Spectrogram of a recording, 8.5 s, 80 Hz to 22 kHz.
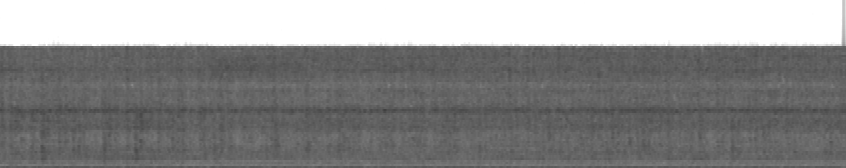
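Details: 1987 Chevrolet K10 4x4 truck, first start after blown head gasket replacement, warming up: deep, even V8 idle burble with steady pulses, no ticking or misfire; normal smooth, healthy idle.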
